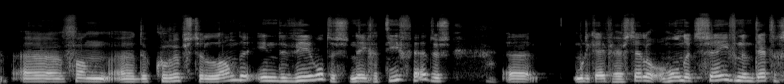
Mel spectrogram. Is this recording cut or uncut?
uncut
